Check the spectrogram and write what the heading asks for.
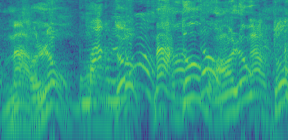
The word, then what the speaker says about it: Marlon: J'ai j'ai prononcé Marlot, j'ai eu tort. Marlon Marl Marlot branlon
